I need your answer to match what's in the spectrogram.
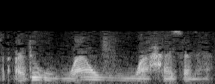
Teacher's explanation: The noon is eaten up by the waw or merged with the waw. It's called idgham.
